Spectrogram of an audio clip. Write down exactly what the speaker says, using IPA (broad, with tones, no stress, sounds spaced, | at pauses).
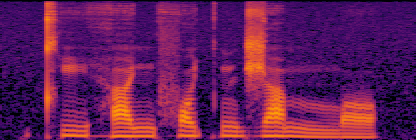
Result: cʰ i˦˨ h a˦ ɲ f ɔ˦ c n d͡ʒ a˦ mː ɔ˨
